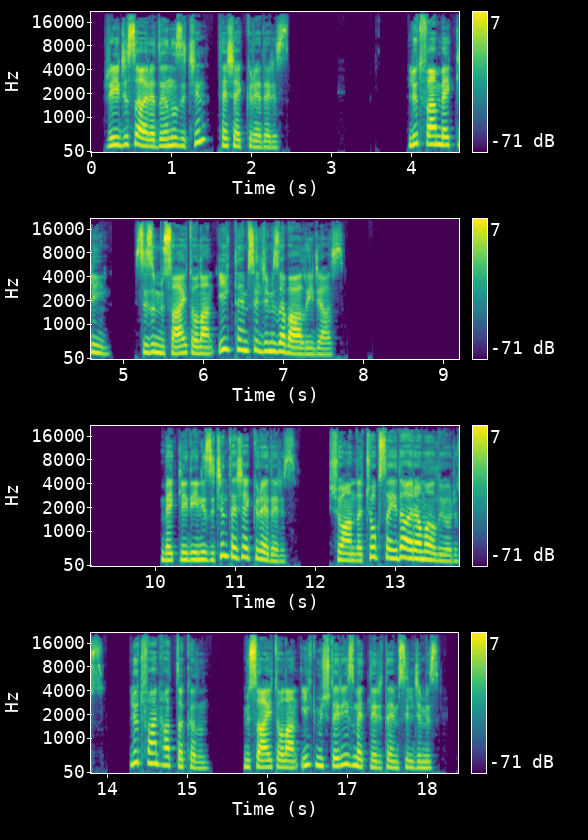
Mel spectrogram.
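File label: Turkish, female, IVR; REGUS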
